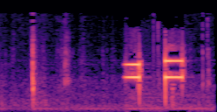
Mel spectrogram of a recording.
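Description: Keypad tones from a mobile phone as a code is typed in: two clear, steady dual-pitched beeps of similar length, preceded by a couple of faint clicks.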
